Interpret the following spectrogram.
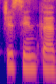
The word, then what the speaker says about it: Jacintha: Did I say it right, or is it Jacintha? I'm terrible with names. No, it's Jacintha.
